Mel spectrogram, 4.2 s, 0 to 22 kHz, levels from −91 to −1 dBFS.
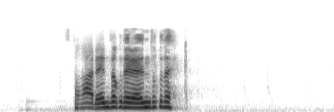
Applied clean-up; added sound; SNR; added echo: neural mask model DeepFilterNet 3.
